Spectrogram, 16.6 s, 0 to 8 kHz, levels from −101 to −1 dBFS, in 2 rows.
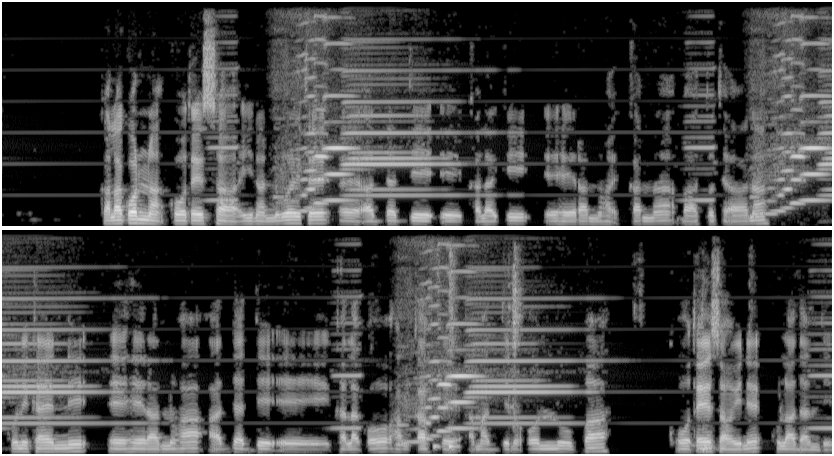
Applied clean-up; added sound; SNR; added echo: classical method spectral subtraction.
